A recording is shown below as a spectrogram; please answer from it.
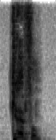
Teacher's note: It's a two syllable word, careful, but she squeezes it into one syllable.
